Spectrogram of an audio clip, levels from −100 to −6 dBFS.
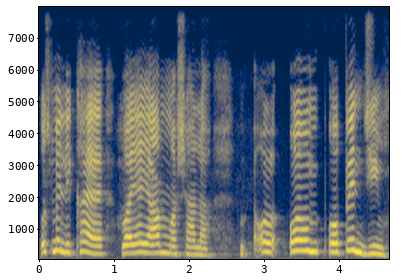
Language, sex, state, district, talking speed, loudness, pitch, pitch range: Hindi, female, Jharkhand, Garhwa, 130 wpm, -15 LUFS, 270 Hz, 235-305 Hz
